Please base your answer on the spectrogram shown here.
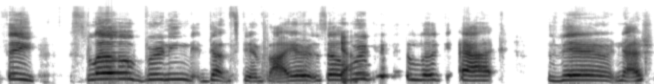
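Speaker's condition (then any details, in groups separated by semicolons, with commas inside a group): Cerebral palsy; speech affected, permanent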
